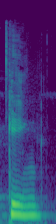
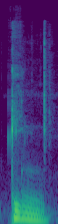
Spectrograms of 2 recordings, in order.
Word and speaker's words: Qin: Sí, ya sé que eso tampoco te dice nada, pero ¿y si te digo que el vocablo Qin en realidad se pronuncia de forma parecida a Xin?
